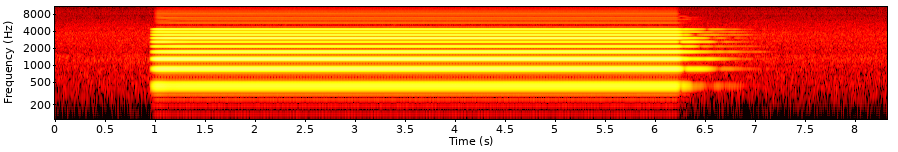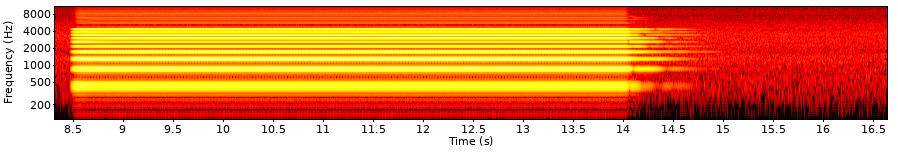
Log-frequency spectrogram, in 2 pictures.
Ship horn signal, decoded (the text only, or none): 2 long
